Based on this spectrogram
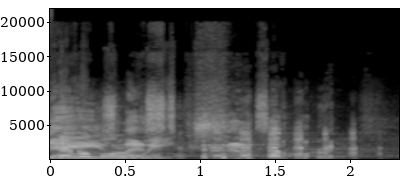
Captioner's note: laughter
